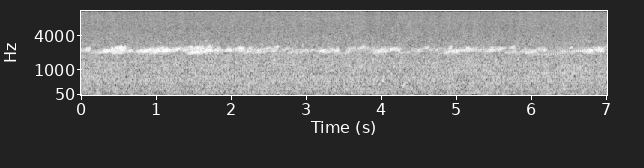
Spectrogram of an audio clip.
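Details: Frogs calling beside a river deep in a pristine forest of moss-covered land: a steady run of high, wavering trilled notes throughout, layered over a constant broad rush of flowing water.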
